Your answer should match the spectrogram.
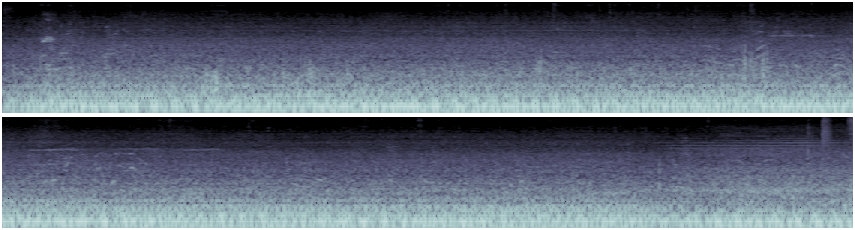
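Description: Deep, steady rumble on the open deck of a ferry as it gets underway out of harbour: wind buffeting the microphone over the ship's engine noise, with no pauses.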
